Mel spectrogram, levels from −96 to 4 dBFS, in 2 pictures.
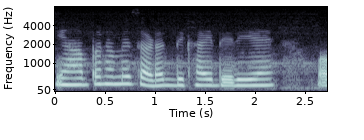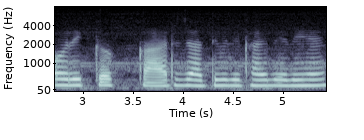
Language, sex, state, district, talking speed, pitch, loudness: Hindi, female, Chhattisgarh, Rajnandgaon, 190 wpm, 205 Hz, -16 LUFS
